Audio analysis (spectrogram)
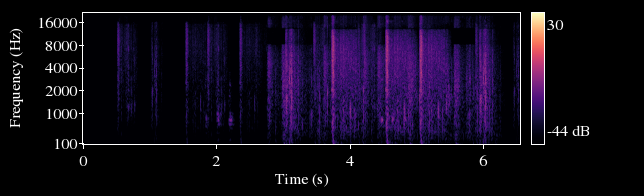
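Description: A Minecraft chicken clucks amid blocky footsteps and game sounds, a few short clucks early giving way to louder, busier in-game activity near the end, with some talk.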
